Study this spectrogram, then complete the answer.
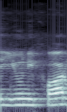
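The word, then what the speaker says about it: uniform: ऐसे यूनिफॉर्म हो गया, तो देखिए दोस्तों यहाँ पर भी यू आया है यानी वावेल आया है, और जो इसको हिंदी में अब लिखेंगे उच्चारण इसका करेंगे तो या आ जाएगा, तो या कॉन्सोनेंट है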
